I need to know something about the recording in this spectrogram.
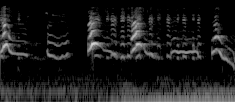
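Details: Havanese puppies in a litter giving high, whining whimpers and yips, each call sliding down from a sharp peak in short separate bursts with brief silences between them, indoors.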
